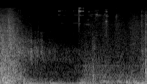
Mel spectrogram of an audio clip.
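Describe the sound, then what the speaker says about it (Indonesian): Rapid gunfire from an action movie scene crackles in a dense, continuous burst, loud and close, filling the short moment with overlapping shots and no clear gaps. "ada suara tembakan"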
